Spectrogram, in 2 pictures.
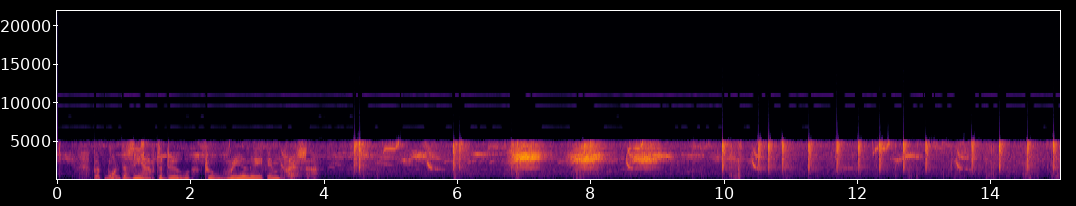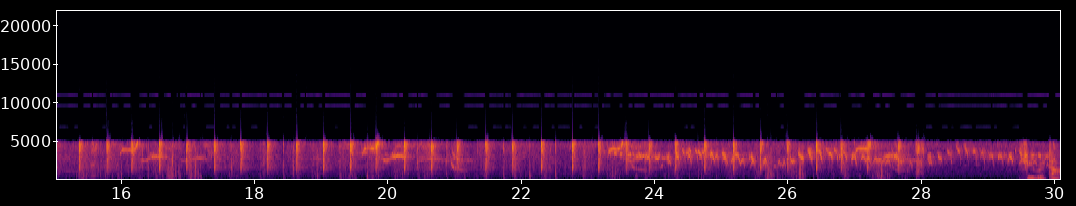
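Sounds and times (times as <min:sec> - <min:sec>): bird harsh calls: 0:00.0 - 0:30.0
bird whistling: 0:04.1 - 0:10.8, 0:11.7 - 0:13.9, 0:19.4 - 0:21.4, 0:23.2 - 0:30.0
bird clicking rapidly: 0:10.0 - 0:27.9.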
